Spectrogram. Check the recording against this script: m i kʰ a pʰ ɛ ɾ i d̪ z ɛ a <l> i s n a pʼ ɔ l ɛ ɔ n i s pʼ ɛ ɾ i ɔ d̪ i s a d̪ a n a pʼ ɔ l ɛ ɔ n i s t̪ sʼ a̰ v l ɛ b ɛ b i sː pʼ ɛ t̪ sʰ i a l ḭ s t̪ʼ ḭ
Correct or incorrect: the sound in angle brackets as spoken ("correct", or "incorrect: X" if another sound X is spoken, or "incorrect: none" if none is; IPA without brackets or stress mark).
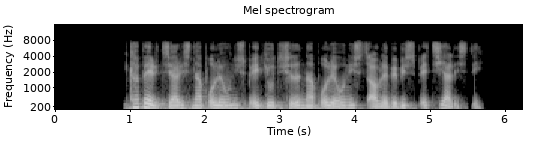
incorrect: ɾ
